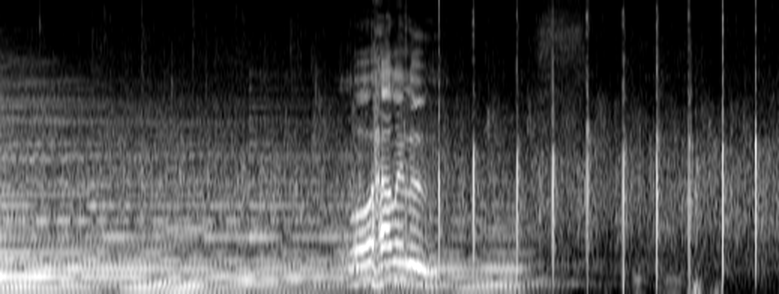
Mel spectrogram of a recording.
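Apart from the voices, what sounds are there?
audience clapping hands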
